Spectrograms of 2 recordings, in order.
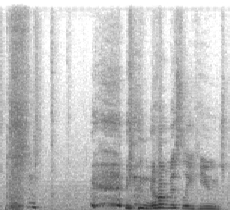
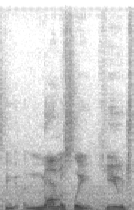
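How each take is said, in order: First: High, loud, slowed by laughter; cracking up. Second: Said in the usual way. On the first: Real, not acted. Reader losing it at a lewd fan fiction line, cracking up. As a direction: try to read on through helpless laughter.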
